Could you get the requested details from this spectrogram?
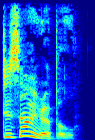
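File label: "desirable", British English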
